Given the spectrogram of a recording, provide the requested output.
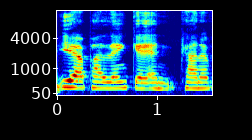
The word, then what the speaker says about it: Palenque: Palenque, Yeah, Palenque, and kind of like yeah, kept their community and their culture alive.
